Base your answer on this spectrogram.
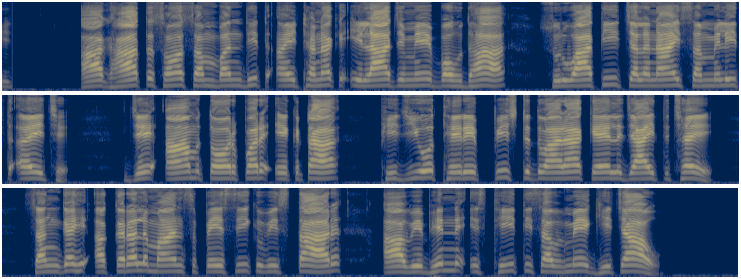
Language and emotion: Maithili, neutral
